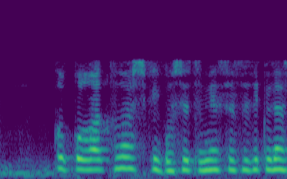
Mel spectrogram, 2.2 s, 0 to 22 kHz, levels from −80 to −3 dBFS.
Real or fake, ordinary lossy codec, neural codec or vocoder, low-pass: fake; none; codec, 16 kHz, 2 kbps, FreqCodec, smaller model; 5.4 kHz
